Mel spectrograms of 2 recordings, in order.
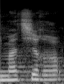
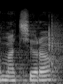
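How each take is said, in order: First: The R is a throaty French R. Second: The R is rolled with the tongue. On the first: This is the mainland French way of saying it. "je dis Matira en français" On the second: This is the Tahitian way of saying it. "à Tahiti, on va dire Matira, on va rouler le R"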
